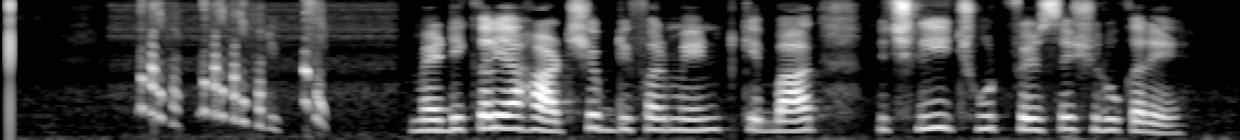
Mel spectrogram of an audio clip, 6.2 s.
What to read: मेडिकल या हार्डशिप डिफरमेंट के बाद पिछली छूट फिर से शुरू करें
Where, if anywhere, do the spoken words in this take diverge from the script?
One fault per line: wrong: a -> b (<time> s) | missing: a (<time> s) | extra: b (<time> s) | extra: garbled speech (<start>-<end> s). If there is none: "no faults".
no faults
